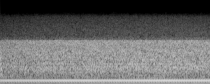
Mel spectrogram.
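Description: Loud, steady hiss of radio static over a low hum on the Apollo 11 voice downlink from the Moon, the open channel band-limited like a radio link.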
